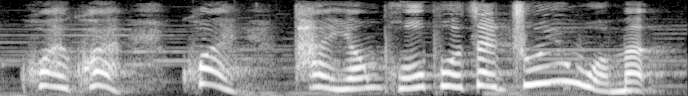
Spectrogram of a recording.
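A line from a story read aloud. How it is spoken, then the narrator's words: Breathless. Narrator (Chinese): 喘着气说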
